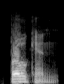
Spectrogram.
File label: "broken", American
